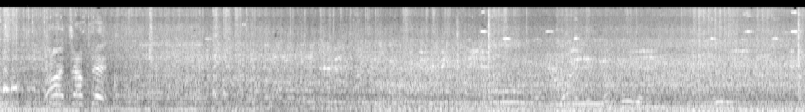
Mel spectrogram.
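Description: Small petrol go-kart engines running as the kart slows and rolls into the pit lane among other karts. The engine drone eases off a couple of seconds in and grows louder again after about five seconds.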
